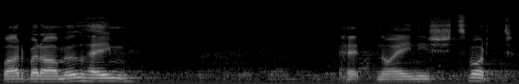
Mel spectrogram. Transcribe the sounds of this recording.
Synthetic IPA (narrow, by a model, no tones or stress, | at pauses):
b̥ɑɾbəɾɑmʏlɦɛɪm | hɛtnɔɛɪnɪʃt͡svɔɾt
